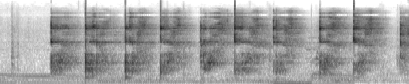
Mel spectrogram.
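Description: Curry leaf tempering tipped from a metal pan into radish chutney, heard as a steady series of about ten sharp metallic clinks and taps, each followed by a brief ring, close and fairly loud.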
